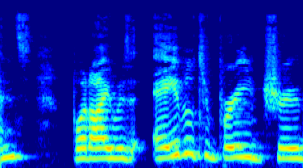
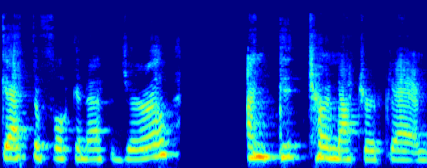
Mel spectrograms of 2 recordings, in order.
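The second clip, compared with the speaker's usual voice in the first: play-acted furious, angry, insistent and demanding tone. Speaker retelling giving birth, acting out a demanding outburst to staff. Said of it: "I was very demanding then".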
